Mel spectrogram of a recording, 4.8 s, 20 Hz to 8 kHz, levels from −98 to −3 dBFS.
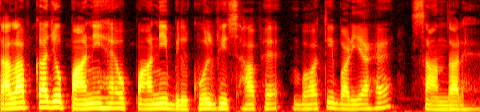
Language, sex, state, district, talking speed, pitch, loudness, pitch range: Hindi, male, Bihar, Kishanganj, 235 wpm, 125 Hz, -22 LUFS, 115-135 Hz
